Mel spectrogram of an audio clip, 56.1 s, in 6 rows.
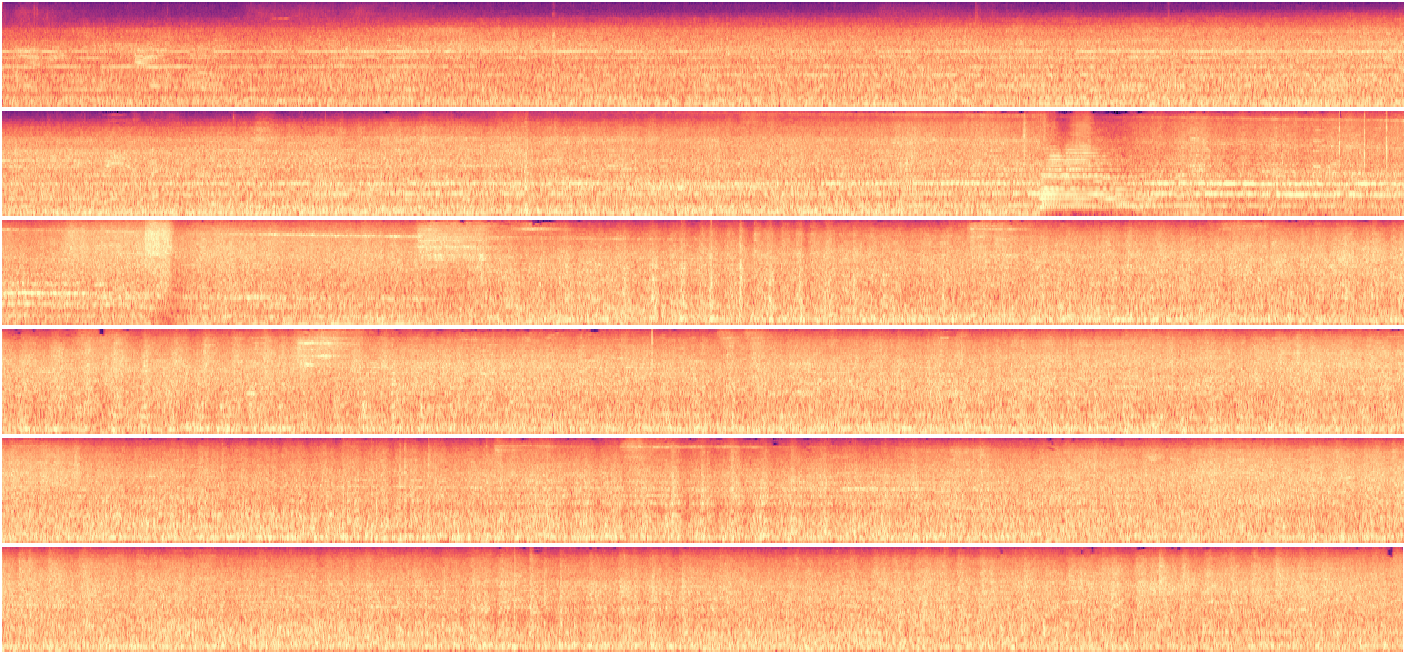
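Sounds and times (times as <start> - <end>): locomotive air horn: 14.6 - 21.8.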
